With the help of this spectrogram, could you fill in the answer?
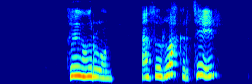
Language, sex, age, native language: Icelandic, male, 9, Icelandic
